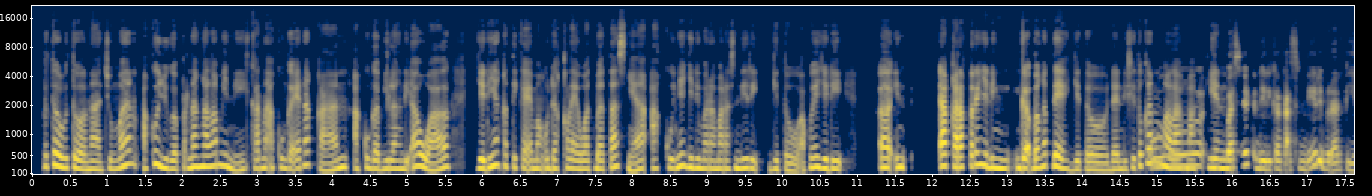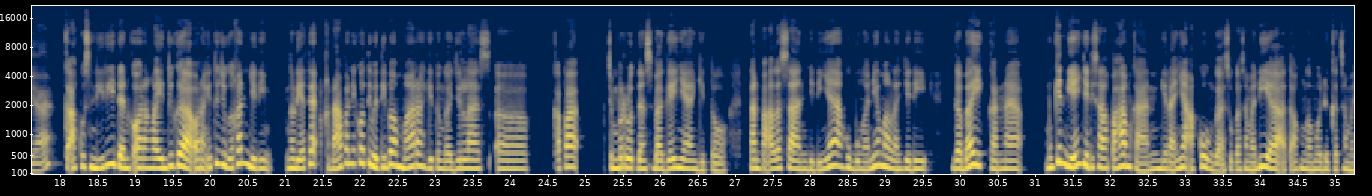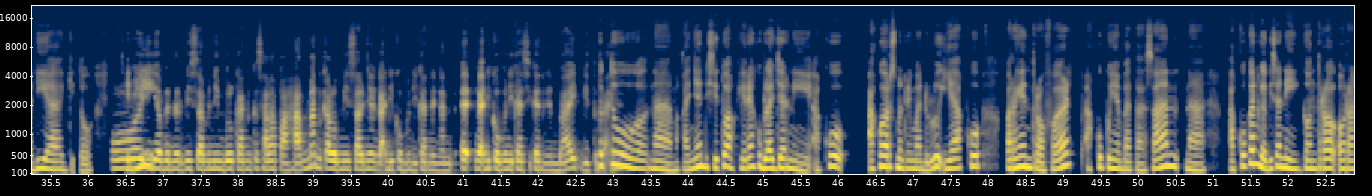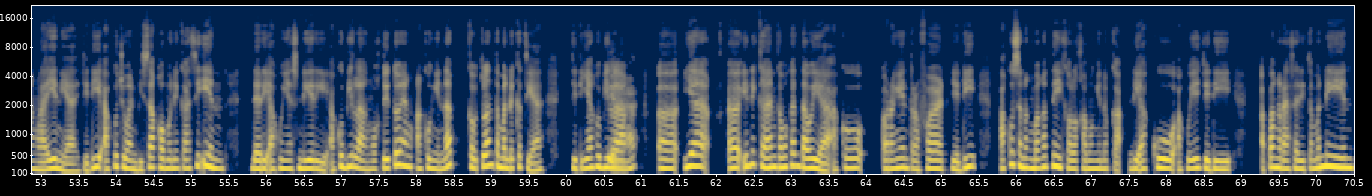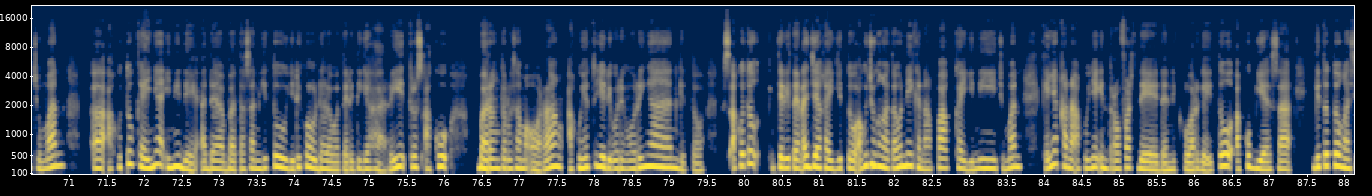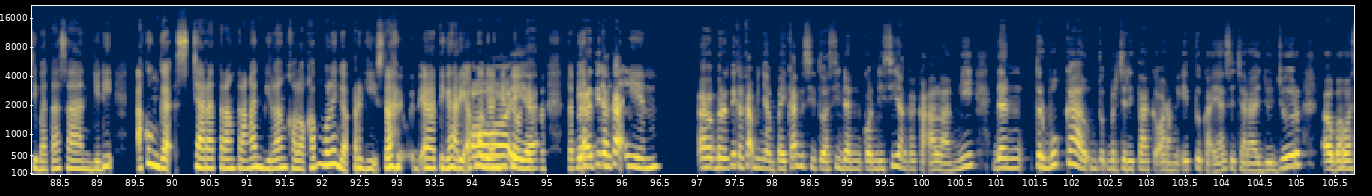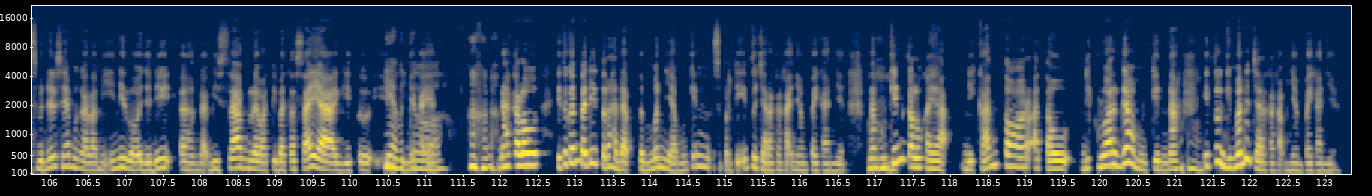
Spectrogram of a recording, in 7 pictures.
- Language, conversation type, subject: Indonesian, podcast, Bagaimana menyampaikan batasan tanpa terdengar kasar atau dingin?
- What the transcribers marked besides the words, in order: tapping; "dikomunikasikan" said as "dikomunikan"; other background noise; laughing while speaking: "setelah"; chuckle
